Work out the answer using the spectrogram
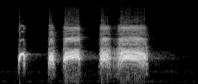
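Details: Five harsh, raspy quail calls in rapid series, loud and rough-edged, the last one the longest.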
